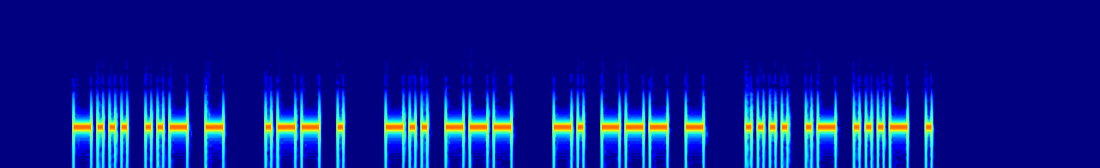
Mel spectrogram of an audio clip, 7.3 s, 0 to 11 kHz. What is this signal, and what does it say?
Morse code, heard as a keyed tone, about 28 wpm, 700 Hz. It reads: BUT WE DO NOT HAVE
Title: Sets of 5 Words Encore2 30wpm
